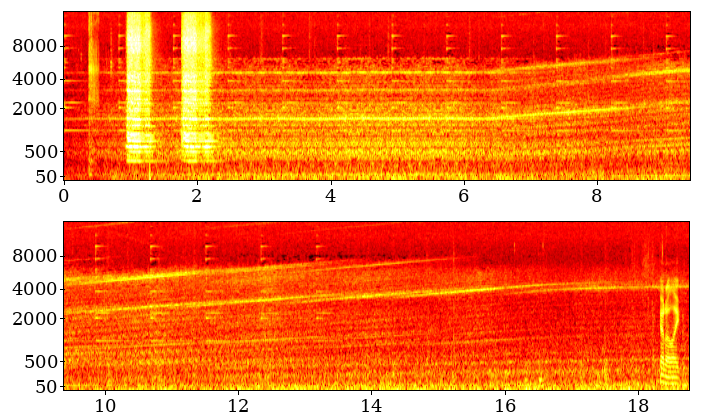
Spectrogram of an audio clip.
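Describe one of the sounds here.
A diesel locomotive engine hums steadily, then rises in pitch as the train pulls away.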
